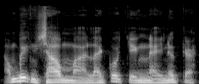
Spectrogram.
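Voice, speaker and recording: A man's voice: low voice, animated, racing, a little mellow. A man in his fifties playing a jumpy, easily scared farmer husband, with a Southern Vietnamese accent, talking in frantic exclamations. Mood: frightened. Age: 50s.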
